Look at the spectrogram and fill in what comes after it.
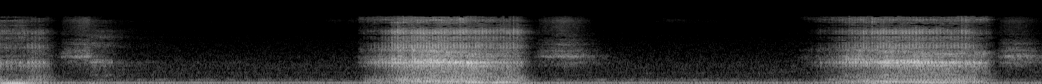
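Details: Heavy, loud, rough snoring from a very tired sleeper, about 13 breaths a minute, with quieter breathing between snores.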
